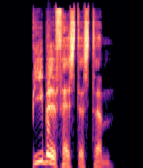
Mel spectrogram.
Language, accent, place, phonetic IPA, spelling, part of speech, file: German, Germany, Berlin, [ˈbiːbl̩ˌfɛstəstəm], bibelfestestem, adjective, De-bibelfestestem.ogg
- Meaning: strong dative masculine/neuter singular superlative degree of bibelfest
